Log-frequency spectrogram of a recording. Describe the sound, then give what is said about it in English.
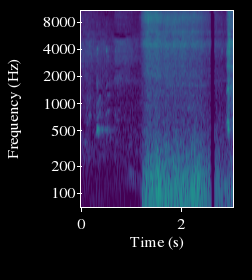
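A deep breath is drawn in, a long airy rush lasting about a second and a half that rises out of near quiet, then briefly cuts off before softer breathing noise returns. “okay, deep breath.”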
